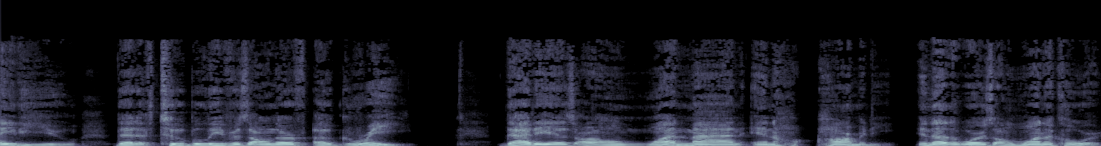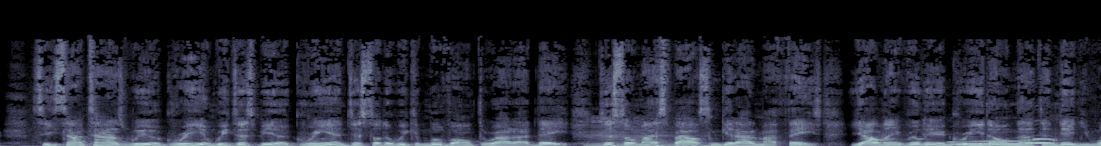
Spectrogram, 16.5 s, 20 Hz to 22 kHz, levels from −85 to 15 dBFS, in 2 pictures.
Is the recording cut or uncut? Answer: uncut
